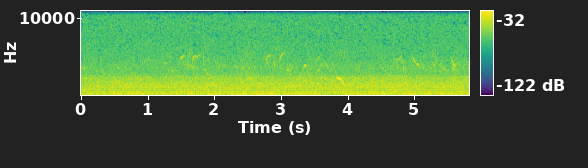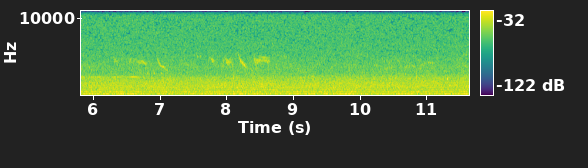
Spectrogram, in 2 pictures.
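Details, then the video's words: Bees humming loudly after a rain shower. A constant low buzz with stacked harmonic tones fills the recording, while faint high chirps from small birds come and go in the background. "The bees are very noisy after the rayn"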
